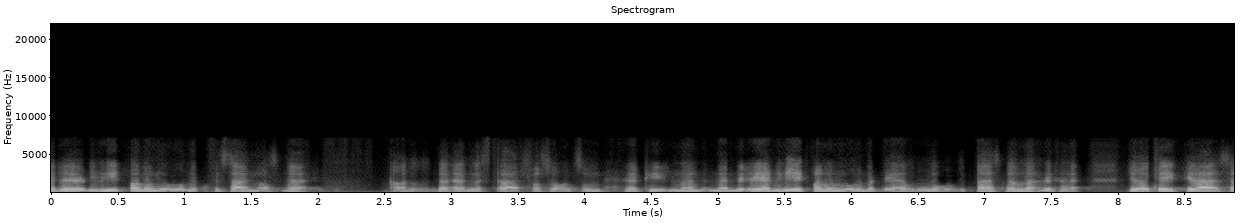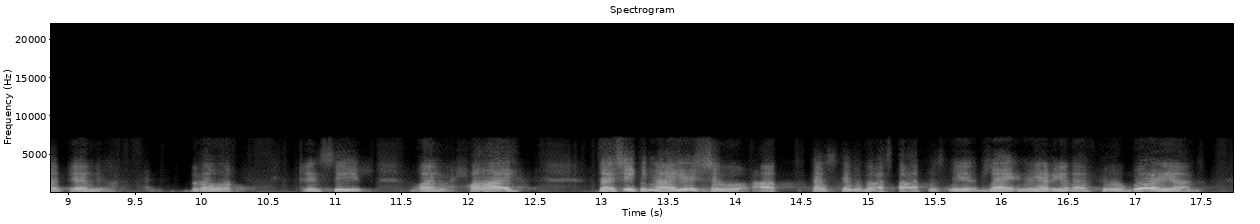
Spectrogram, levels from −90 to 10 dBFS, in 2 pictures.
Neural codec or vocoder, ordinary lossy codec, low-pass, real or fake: codec, 16 kHz, 0.5 kbps, FreqCodec, smaller model; none; 7.2 kHz; fake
